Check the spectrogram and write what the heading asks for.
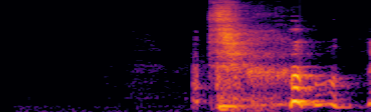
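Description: Near quiet at first. About a second and a quarter in comes a sudden, short burst of breath and voice from a person, followed near the end by a brief voiced sound.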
